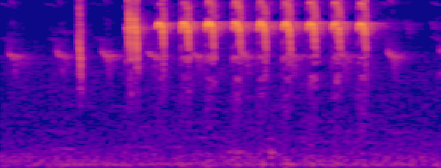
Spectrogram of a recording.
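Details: Velvet-fronted nuthatch in a tutor recording used to train songbirds: a few scattered soft chips, then a rapid run of about ten sharp, very high chit notes, roughly six per second, over quiet background hiss.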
